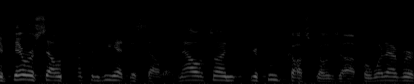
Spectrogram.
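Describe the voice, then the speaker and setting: A man speaks loud and at a very fast pace in a New Jersey accent. His pitch is high, and his intonation fairly even. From New Jersey (Clifton). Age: 50s. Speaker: restaurant entrepreneur. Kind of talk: panel talk to an audience. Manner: halting.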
